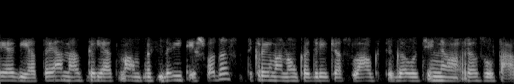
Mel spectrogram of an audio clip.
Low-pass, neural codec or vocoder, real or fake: 3.6 kHz; vocoder, 44.1 kHz, 128 mel bands, Pupu-Vocoder; fake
